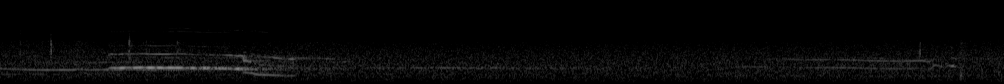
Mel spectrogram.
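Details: Wild wolves in the Yukon recorded by a trail camera: a few long, steady howls that slide downward at the end, separated by pauses, over a constant background hiss with a thin high tone.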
